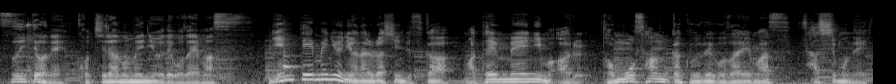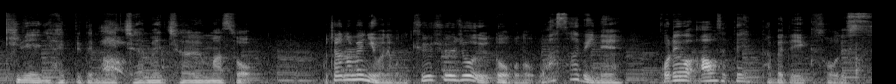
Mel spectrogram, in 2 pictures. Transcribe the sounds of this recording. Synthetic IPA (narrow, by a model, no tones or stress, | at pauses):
t͡sɨzɨit̪e̞β̞ane̞̰kʰo̞t͡ɕiɾano̞me̞ɲ̟ɨːd̪e̞ɡo̞zaima̰sɨ̥ | ɡẽ̞nt̪e̞ːme̞ɲ̟ʲɨ̟ːɲ̟iβ̞anaɾɯ̟ɾaɕĩːnd̪e̞sɨ̥ɡamat̪ẽ̞mːe̞ːɲ̟imo̞̰ʔa̰ɾɯ̟̰t̪ʰo̞mo̞sãŋkakɯ̟d̪e̞ɡo̞zaimasɨ̥saɕimo̞ne̞̰kʲʰiɾe̞ːɲ̟ihait̪ːe̞t̪e̞me̞t͡ɕame̞t͡ɕaɯ̟maso̞̰ː | ko̞t͡ɕiɾano̞me̞ɲʲɨ̟ːβane̞ko̞no̞kʲʰɨːɕɨːʑo̞ːjɯ̟t̪o̞ko̞no̞̰βasabʲine̞ | ko̞ɾe̞o̞ʔaβase̞t̪e̞t̪ʰabe̞t̪e̞̰ḭkɯ̟̥so̞ːd̪e̞sɨ̥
